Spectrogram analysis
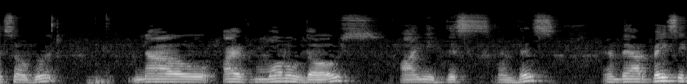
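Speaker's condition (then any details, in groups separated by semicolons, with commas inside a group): No condition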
